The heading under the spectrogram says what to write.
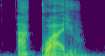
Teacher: Em Aquário a gente pronuncia claramente o U. E se o utensom não pode ser dígrafo, tá aí um exemplo perfeito daquela exceção.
